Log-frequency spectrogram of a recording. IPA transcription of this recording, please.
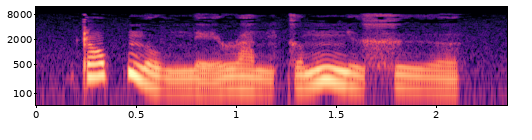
ʈ ɔ˦˥ p̚ n o˨˩ w n e˨˩˨ ɹ a˨˩ n k ə˧˥ m ɲ ɨ˨˩ x ɨ˨˩ ə̯

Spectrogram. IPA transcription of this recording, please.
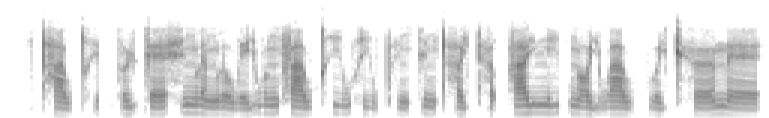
t̪ʰ aː˨˩ w kʰ ɪ˨ k̚ h ɵ˧ ɥ k ɛː˨˥ h ɪ˥ ŋ l ɐ˨˧ ŋ l o˨˩ w e˨˥ j w ʊ˥ ŋ f aː˧ w kʰ iː˧ w h iː˨˩ w pʰ ɪ˨˩ ŋ k ɪ˧ ŋ t̪ʰ ɐ˨ j t̪ʰ ɐ˨ p̚ h aː˥ j n̪ iː˥ p̚ n̪ ɔː˧ j w aː˧ w kʷ ɐ˨ j kʰ œː˨˥ m ɛː˨

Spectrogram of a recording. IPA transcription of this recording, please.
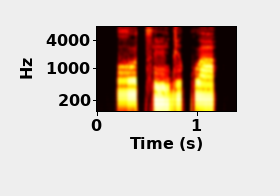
ɣ ʊ˦ t͡s ĩ˨ d i˦ kʷ a˦

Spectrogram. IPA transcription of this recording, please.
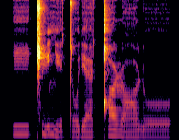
iː˥ ǁ ḭ˥ lʲ e˩ t o˩ ɾʲ æ˩ ǃ ɒ˥ ɭ ɒː˩ ɳ oː˩

